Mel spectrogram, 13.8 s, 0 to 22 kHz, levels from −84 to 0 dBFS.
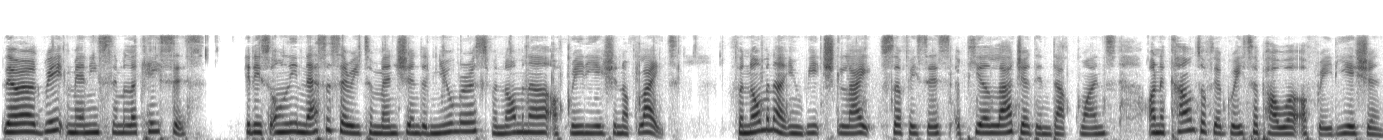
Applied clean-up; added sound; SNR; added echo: neural mask model Resemble Enhance denoiser.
